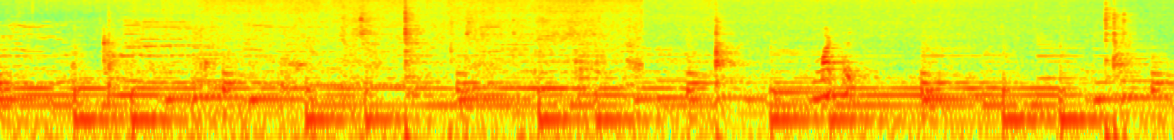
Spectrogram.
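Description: Garlic and ginger paste sizzling as it fries in oil in a pressure cooker, stirred with a ladle, with several sharp scrapes of the ladle against the pot. Background music runs underneath with a steady repeating bass.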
